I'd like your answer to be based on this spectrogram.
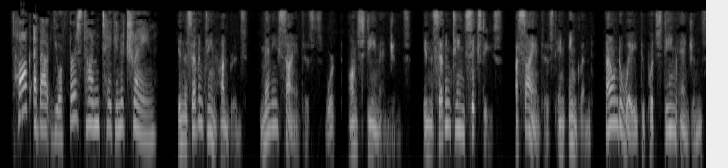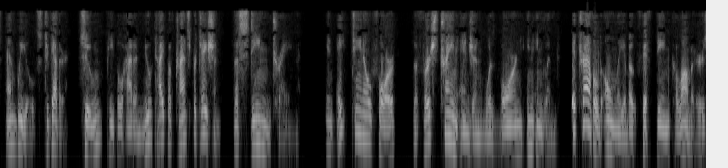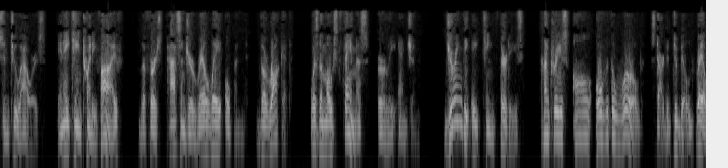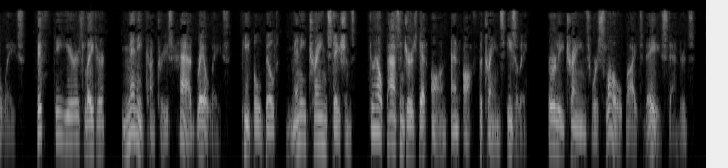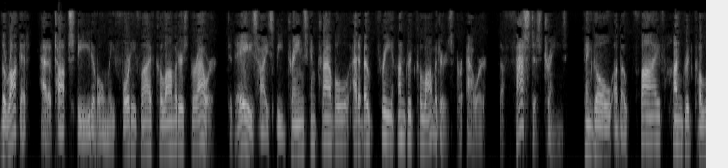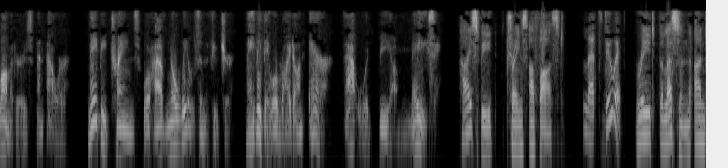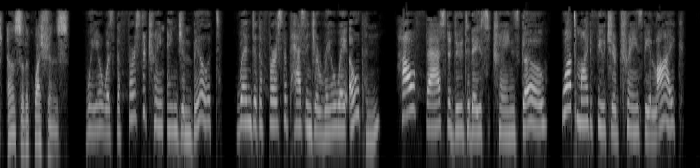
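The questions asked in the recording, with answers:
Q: Where was the first train engine built?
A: In England

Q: When did the first passenger railway open?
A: In 1825

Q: How fast do today's trains go?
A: About 300 kilometers per hour

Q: What might future trains be like?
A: They might have no wheels and ride on air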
